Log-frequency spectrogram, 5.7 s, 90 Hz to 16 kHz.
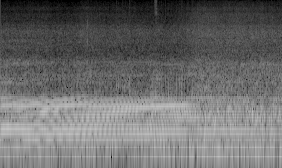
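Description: Bajaj Pulsar RS200's single-cylinder engine pulling in gear from about 4000 rpm, its note rising steadily in pitch for about four seconds, then easing and blurring into road and wind noise near the end. A clean, knock-free pull from low revs.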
